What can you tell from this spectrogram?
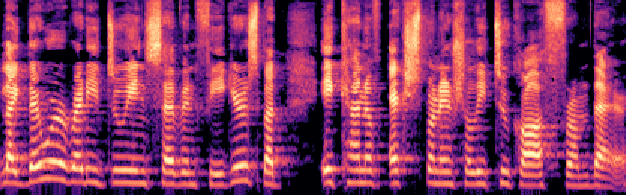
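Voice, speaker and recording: A woman's fairly high-pitched voice with a Spanish accent. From Venezuela. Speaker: e-commerce company CEO. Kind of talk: podcast interview.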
